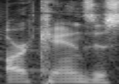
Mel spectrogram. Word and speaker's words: Aransas: nice well that's fun it's pronounced aranes tofu I know that's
